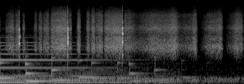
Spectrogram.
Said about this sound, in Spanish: ¿Qué son estos extraños chasquidos? ¿Será un mensaje secreto en código Morse? Son los llamados de un correlimos canelo macho cortejando una hembra en su área de reproducción en el extremo norte del círculo ártico.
